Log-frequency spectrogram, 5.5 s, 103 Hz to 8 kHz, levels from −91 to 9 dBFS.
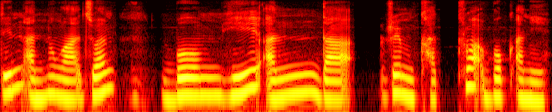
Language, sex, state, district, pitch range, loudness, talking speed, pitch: Mizo, female, Mizoram, Aizawl, 180-215 Hz, -17 LUFS, 140 wpm, 190 Hz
